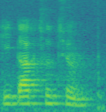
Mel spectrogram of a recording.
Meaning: consciousness
- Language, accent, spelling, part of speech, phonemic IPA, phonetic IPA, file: Armenian, Eastern Armenian, գիտակցություն, noun, /ɡitɑkt͡sʰuˈtʰjun/, [ɡitɑkt͡sʰut͡sʰjún], Hy-գիտակցություն.ogg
